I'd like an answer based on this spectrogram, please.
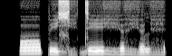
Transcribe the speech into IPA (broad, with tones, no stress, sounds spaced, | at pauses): ɔː˦ p e˧ ʑ e̤˨ d eː˦ ɦ e̤˦ ə̯ ɦ e̤˦ ə̯ l ɛ̤˦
